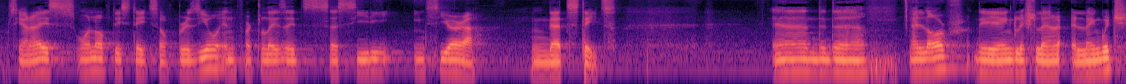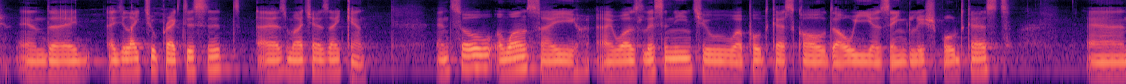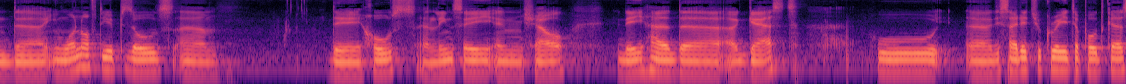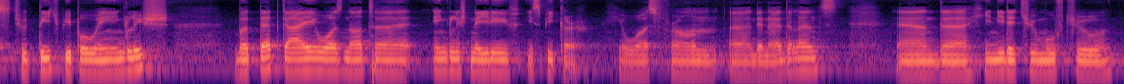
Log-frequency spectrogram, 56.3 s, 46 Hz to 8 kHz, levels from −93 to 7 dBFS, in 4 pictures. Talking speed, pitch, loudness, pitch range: 115 wpm, 100 Hz, -23 LUFS, 95-110 Hz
